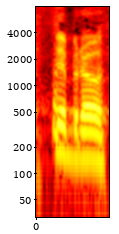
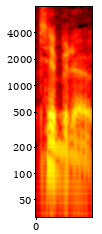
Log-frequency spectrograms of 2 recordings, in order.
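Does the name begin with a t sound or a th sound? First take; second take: th; t. First: The name begins with a th sound. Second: The name begins with a plain t sound. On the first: The speaker calls it wrong. "I'm going to pronounce the TH" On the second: The speaker calls it right. "excuse me"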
